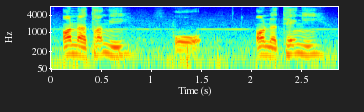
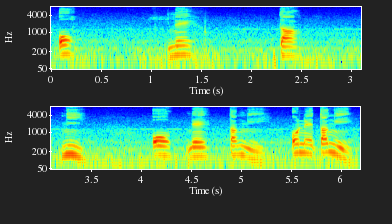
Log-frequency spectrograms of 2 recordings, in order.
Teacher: there's no extra A in there, and there's no stress on any of the vowels.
